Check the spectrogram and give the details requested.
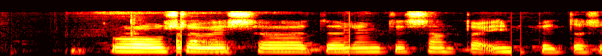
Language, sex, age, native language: Icelandic, male, 13, Icelandic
